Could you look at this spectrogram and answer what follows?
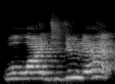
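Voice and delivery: high, indignant retold question; catcher asking why. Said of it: "He goes".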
